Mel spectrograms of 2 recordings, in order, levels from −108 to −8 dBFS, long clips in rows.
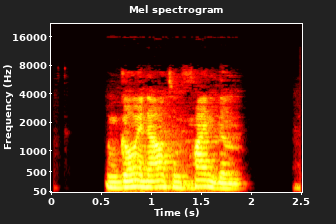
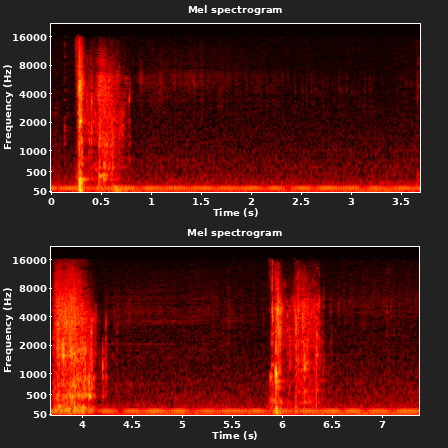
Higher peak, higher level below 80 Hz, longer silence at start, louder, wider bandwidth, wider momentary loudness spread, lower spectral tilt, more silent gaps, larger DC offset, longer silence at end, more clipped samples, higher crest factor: first, -2 dBFS vs -16 dBFS; about the same, -58 dBFS vs -62 dBFS; first, 0.55 s vs 0 s; first, -19 LUFS vs -43 LUFS; second, 7.4 kHz vs 16 kHz; second, 11 LU vs 21 LU; first, -8 dB/octave vs -3.5 dB/octave; first, 2.03-2.41 s vs none; neither; about the same, 0 s vs 0 s; neither; second, 18 dB vs 34 dB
